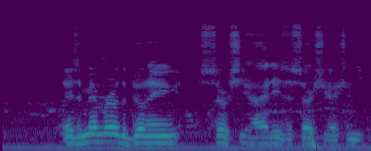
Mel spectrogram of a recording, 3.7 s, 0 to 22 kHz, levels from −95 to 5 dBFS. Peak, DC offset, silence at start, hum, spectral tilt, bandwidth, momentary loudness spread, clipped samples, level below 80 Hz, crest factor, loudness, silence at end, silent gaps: -38 dBFS; under 0.1%; 0.05 s; none; -5.5 dB/octave; 14.5 kHz; 11 LU; under 0.1%; -72 dBFS; 16 dB; -54 LUFS; 0 s; none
